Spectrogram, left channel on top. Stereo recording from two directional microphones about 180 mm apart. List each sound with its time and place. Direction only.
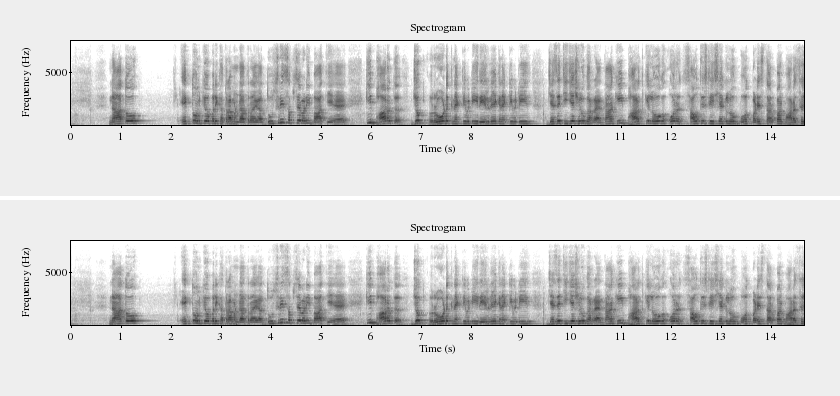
0.8 s speech: 35° left (ahead or behind)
